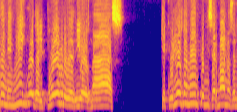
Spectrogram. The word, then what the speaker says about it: Naas: Un enemigo del pueblo de Dios, Naas, que curiosamente, mis hermanos, el nombre de ese de ese hombre Naas, que ya vamos a ver, significa serpiente o Nah, sí lo lo lo lo pronuncian.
